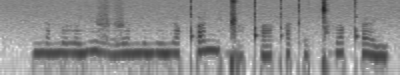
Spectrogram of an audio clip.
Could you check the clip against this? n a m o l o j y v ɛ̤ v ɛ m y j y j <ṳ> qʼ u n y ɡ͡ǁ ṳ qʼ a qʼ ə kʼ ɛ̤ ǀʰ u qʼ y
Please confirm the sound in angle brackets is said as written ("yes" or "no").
no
